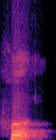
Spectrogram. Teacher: ये अघोष भी है और महाप्राण भी है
